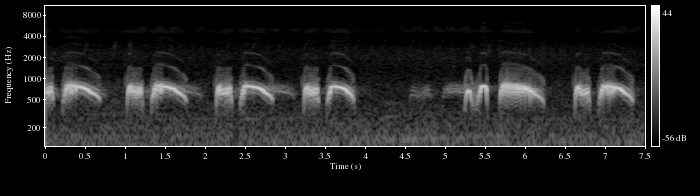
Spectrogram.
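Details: A spotted dove cooing to draw in wild doves. Repeated phrases of a brief double note and a longer falling croo. A short pause midway, then the series resumes, with low rumble beneath.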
